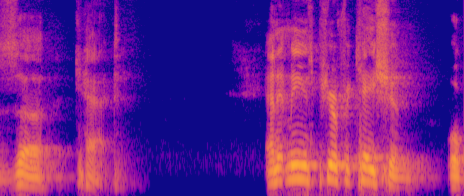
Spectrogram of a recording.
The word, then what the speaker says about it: zakat: And in Islam, there's a practice called zakat, pronounced or spelled z a k a t, but pronounced zcat.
